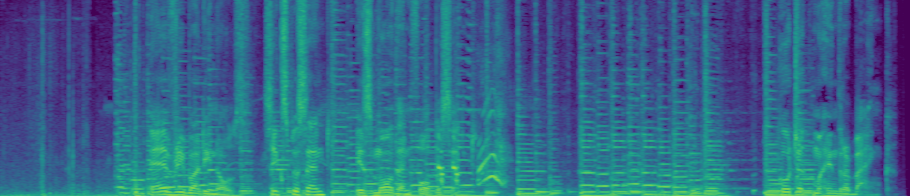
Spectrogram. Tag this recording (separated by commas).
Music, Speech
